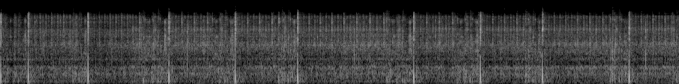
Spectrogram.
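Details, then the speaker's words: Eachine ET7 (same as M94) model hit-and-miss engine after governor springs were stretched further, now running 900–1000 rpm: sharp single firing beats every half to one second with irregular gaps and steady hiss; normal slow hit-and-miss running. "i've stretched those springs a little more now it sounds like a hit under 1000 rpm"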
